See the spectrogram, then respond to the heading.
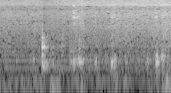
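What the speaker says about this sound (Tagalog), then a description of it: "Halu-haluin lang natin yan hanggang sa medyo lumambot." Laing, taro stalks and leaves, stirred in a frying pan: a steady soft sizzle broken by a few distinct scraping stirs, close and alone.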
